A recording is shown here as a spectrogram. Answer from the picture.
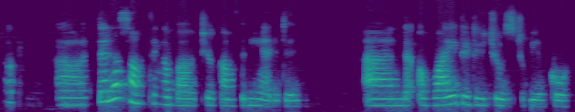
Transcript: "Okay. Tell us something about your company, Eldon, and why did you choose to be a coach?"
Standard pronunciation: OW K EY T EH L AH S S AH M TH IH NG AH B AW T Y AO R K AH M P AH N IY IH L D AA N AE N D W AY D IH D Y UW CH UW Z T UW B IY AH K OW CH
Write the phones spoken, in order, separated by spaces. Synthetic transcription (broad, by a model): OW K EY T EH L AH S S AH M T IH NG AH B AW T Y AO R K AH M P AH N IY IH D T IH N AE N D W AY D IH D Y UW CH UW Z T UW B IY AH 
